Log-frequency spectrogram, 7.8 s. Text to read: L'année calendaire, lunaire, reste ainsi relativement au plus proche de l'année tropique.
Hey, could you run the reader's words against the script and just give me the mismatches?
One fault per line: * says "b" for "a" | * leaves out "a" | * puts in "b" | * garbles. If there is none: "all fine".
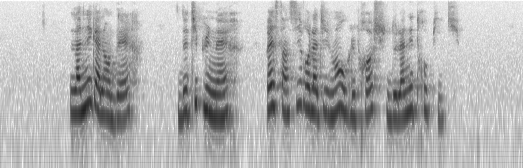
* puts in "de type"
